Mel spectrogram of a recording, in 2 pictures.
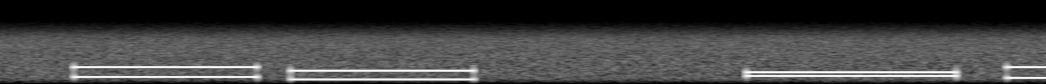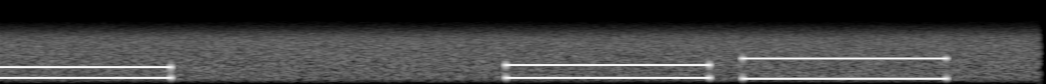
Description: Aircraft SELCAL, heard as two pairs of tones. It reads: DL-AJ EH-CL CM-BR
